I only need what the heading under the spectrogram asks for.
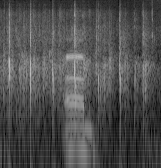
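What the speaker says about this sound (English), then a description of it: "I think you should all give yourselves a round of applause" Scattered hand claps ring out from a small crowd at an apartment building grand opening, sparse and uneven, with a brief vocal cheer partway through.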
